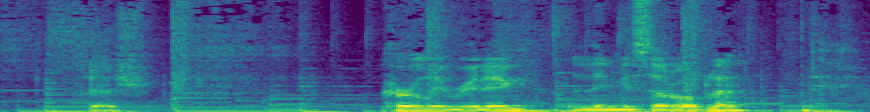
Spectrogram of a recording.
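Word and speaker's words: Les Misérables: Currently reading Les Miserables, which is the actual pronunciation. It ain't Les Miserables.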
